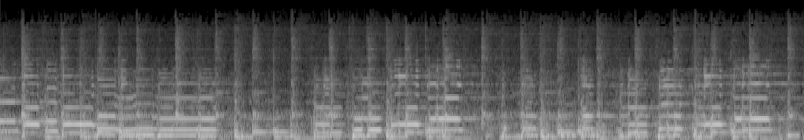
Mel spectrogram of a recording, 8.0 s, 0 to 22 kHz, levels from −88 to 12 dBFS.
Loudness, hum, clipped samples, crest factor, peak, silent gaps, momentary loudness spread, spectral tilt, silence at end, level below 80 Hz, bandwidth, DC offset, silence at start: -19 LUFS; none; under 0.1%; 12 dB; -6 dBFS; none; 6 LU; -7 dB/octave; 0 s; -36 dBFS; 14.5 kHz; under 0.1%; 0 s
